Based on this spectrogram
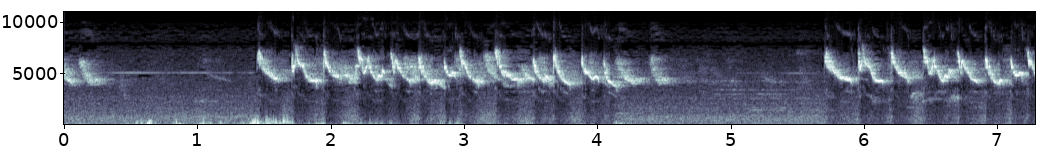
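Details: Mejiro, the Japanese white-eye, gives a fast, high-pitched warbling phrase of bright chirping notes lasting about three seconds, then falls silent before starting another quick twittering burst.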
